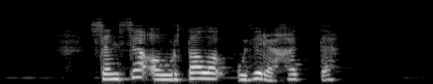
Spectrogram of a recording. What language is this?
Bashkir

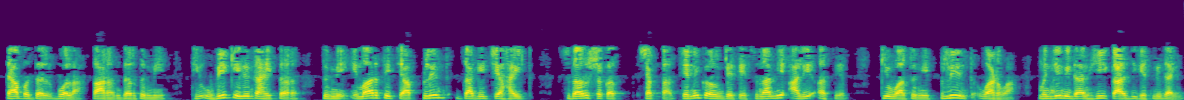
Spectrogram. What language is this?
Marathi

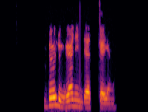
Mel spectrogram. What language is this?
Bashkir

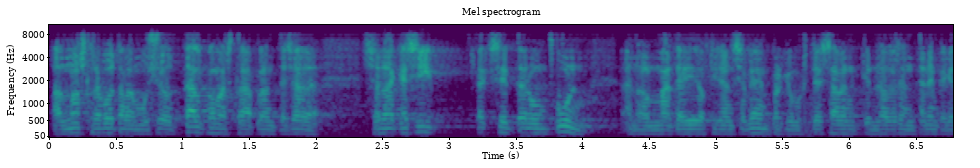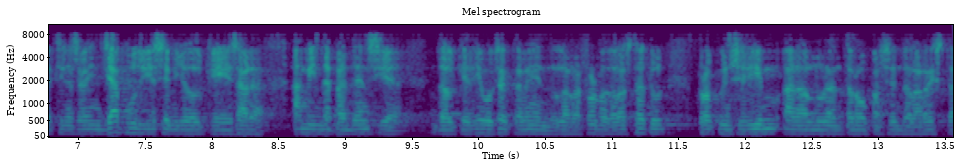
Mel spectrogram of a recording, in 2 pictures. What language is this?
Catalan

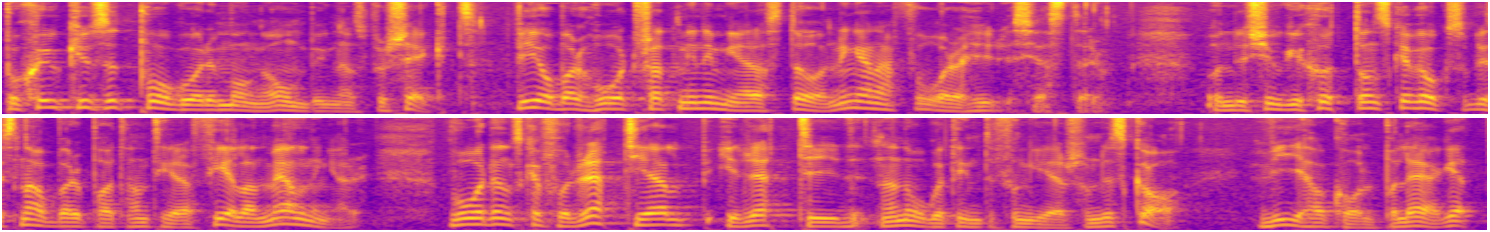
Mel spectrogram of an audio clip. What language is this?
Swedish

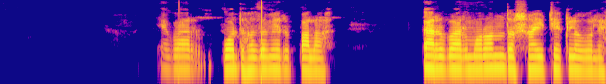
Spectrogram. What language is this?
Bangla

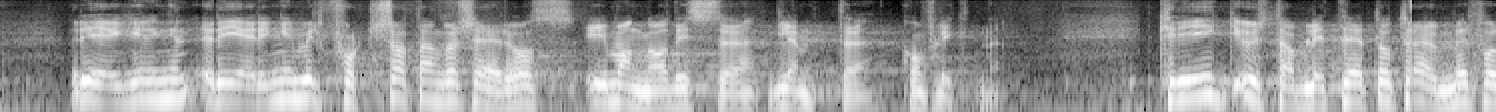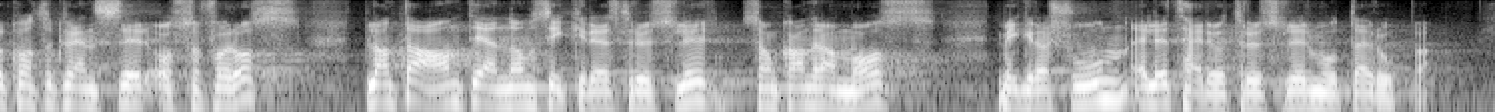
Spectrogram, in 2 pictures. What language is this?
Norwegian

